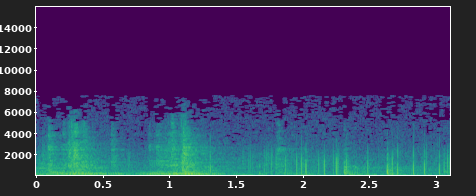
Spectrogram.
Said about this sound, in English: I kept a check on the time, and it was 20 minutes before they were due to arrive at the Marquardt building when a sound stopped me. The steel door was being opened.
